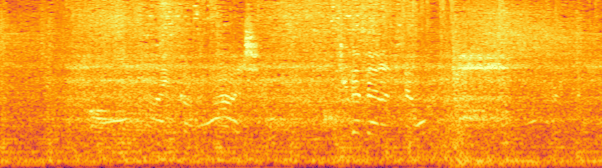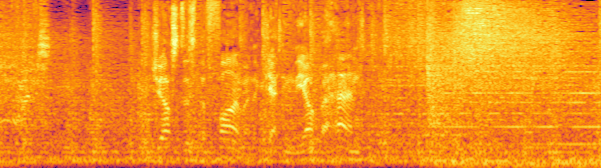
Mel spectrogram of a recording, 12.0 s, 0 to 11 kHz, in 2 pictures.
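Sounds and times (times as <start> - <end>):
background music: 0.0 - 12.0
people shouting: 0.6 - 6.5.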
